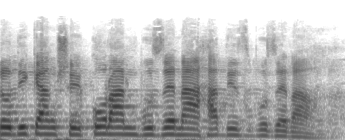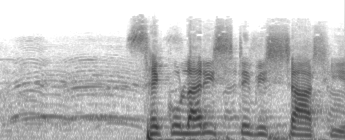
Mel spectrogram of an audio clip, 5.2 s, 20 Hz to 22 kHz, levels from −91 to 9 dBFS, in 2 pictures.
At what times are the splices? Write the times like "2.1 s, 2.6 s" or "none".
none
